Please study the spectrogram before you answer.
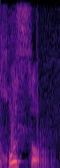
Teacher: الراء ساكنة، قبلها ساكن، وقبله مضموم وهو الخاء، إذا أيضا نفخمها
